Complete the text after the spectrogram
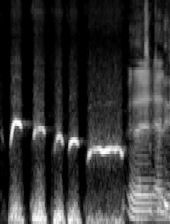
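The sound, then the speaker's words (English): Someone whistles a slow, mournful tune: four short notes followed by a long, drawn-out falling note, then a voice comes in briefly at the end. “I can't whistle that well.”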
